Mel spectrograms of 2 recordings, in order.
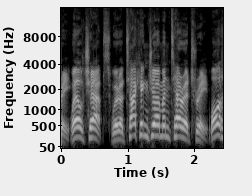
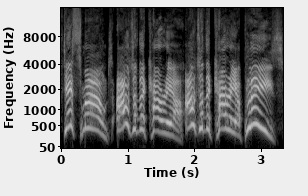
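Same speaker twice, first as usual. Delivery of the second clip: officer calling out a dismount; urgent shouted order. Acted. Officer ordering chaps out of the carrier, urgent shout. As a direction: command them out with voice raised.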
